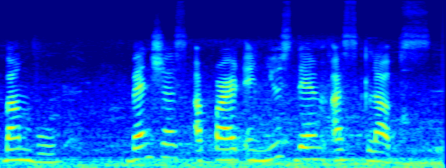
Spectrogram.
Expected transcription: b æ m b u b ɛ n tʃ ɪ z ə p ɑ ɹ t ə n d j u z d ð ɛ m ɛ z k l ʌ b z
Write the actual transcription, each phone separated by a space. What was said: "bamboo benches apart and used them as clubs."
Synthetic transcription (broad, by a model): b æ m b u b ɛ n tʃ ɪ s ə p ɑ ɹ t ə n d j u s d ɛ m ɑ s k l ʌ b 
